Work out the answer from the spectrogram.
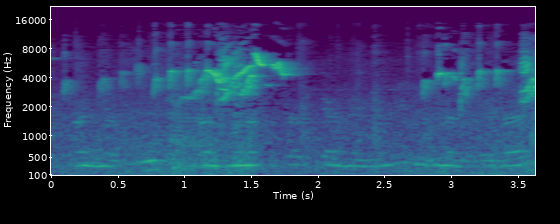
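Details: Himalayan goldfinch (Carduelis caniceps) song: a buzzy, warbling rising phrase of twitters, a quiet pause, then further high chirps, with faint low background sounds.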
